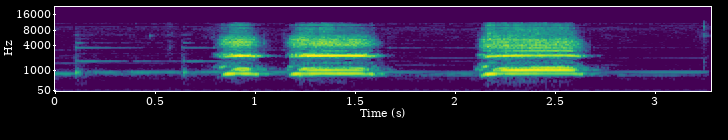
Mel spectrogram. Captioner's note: train whistle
